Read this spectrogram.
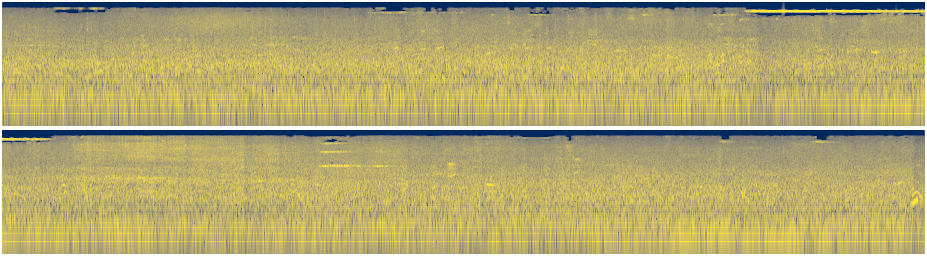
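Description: Traffic rumbles steadily nearby outdoors.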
